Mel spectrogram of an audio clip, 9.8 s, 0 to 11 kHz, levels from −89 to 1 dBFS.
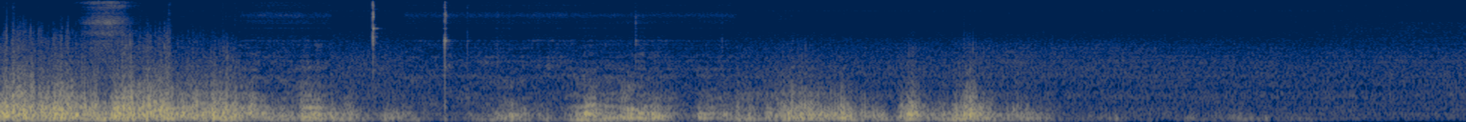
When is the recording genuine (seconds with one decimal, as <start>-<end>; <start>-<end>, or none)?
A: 0.0-1.6; 2.2-2.7; 4.9-9.8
